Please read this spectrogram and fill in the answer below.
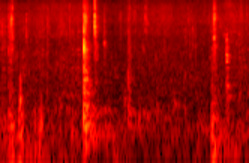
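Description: Wind buffeting the microphone over water lapping against the side of a boat, with a few short sharp knocks.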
